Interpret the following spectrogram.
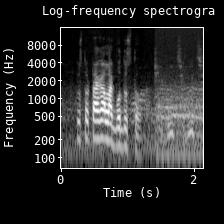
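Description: A man's voice speaking a short phrase, then a steady buzzing drone that sets in about halfway through and continues under quieter talk.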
